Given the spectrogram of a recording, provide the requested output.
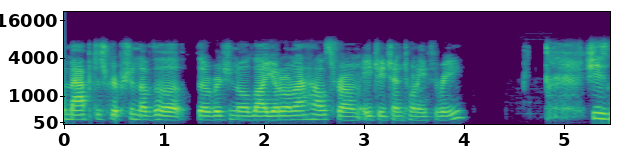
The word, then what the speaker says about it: La Llorona: Okay, I also did La Llorona, and I've been looking at it all day, and I knew for years that the 2 L's in Spanish words make a Y sound, but no one pronounces it that way.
